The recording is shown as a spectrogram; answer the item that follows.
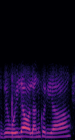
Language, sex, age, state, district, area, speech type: Goan Konkani, female, 18-30, Goa, Ponda, rural, conversation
